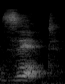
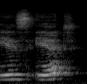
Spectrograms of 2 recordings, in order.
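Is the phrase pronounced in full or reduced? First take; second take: reduced; full. First: The first vowel drops, giving one syllable. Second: Both words are said separately with vowels.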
